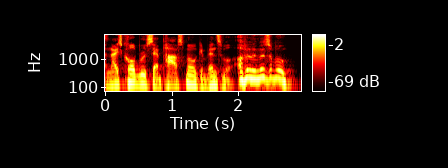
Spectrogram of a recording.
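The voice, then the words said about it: Imitates another person's voice. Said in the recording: “I love your Pop Smoke impression. ... My Pop Smoke impression.”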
